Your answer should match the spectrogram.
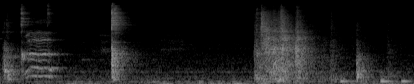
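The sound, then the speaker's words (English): Ice cubes clink and crackle as they are put into a full glass of whiskey to chill it, with a few sharp ringing knocks followed by a brief fizzy crackling burst, faint room noise underneath. “Could you guys hear that crackle?”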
